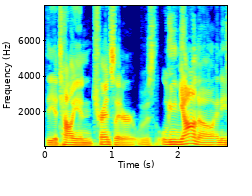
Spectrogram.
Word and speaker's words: Lignano: Italian translator, it was Lignano, and he spelt it out. But in Italian, if you know it, I's are pronounced like E, and E is I-E.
